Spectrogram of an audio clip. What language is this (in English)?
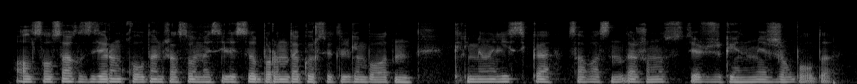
Kazakh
